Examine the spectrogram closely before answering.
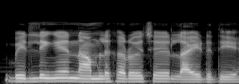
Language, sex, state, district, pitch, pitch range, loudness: Bengali, male, West Bengal, Dakshin Dinajpur, 135 Hz, 120-140 Hz, -15 LUFS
